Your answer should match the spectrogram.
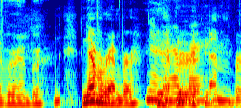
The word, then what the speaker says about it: Neverember: I always mispronounce that name. Neverember? Neverember.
